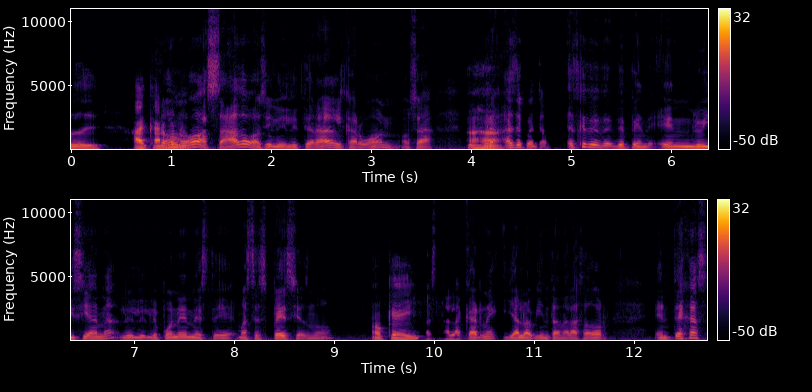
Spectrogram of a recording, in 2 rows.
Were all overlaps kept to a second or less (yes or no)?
yes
